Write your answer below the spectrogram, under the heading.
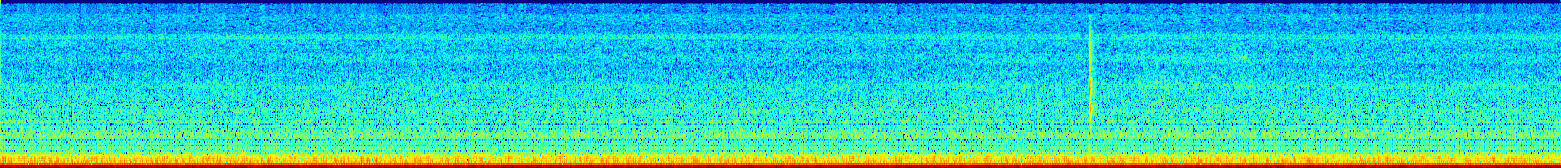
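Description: Warm engine idles with a deep, uneven rumble and a loose, unsteady beat rather than a smooth hum; rough idle, cause not evident.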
